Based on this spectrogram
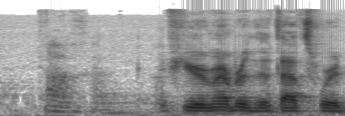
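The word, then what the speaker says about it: תחת: It's a teeny one, which is, so when you have the double patach twice, like under that first word, the first one gets accented, so it's tachat. Tachat.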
